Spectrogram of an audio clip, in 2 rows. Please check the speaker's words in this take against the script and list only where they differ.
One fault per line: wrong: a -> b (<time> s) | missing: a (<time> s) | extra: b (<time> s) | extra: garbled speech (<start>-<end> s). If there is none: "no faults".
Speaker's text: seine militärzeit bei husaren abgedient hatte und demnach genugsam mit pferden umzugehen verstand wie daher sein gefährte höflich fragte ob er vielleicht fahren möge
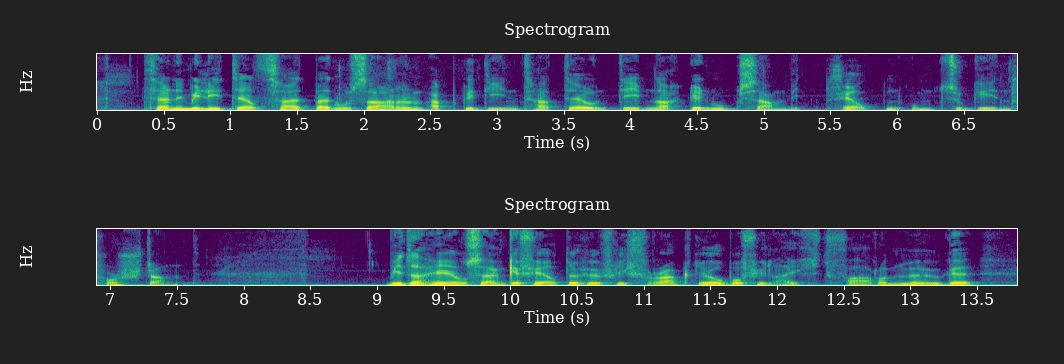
no faults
